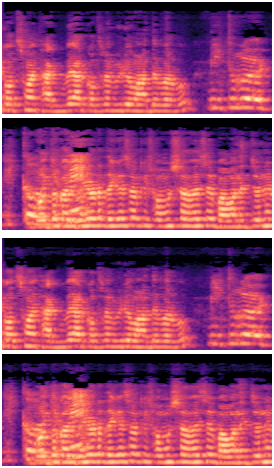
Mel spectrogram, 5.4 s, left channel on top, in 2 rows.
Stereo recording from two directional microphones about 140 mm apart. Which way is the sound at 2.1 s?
5° left (ahead or behind).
